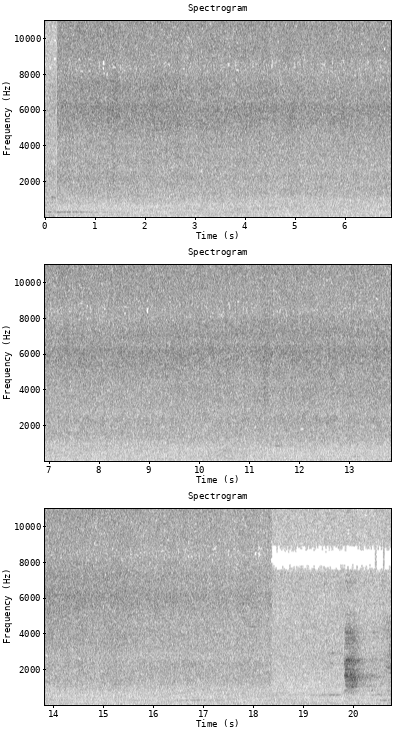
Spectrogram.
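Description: A steady, even rushing hiss with no pattern in it, stopping suddenly near the end, followed by a short loud sound right at the close.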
